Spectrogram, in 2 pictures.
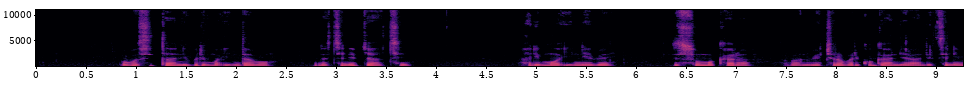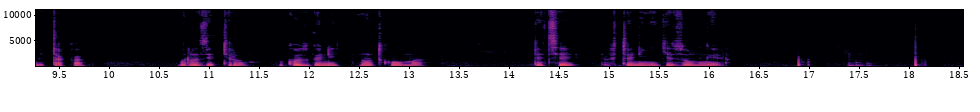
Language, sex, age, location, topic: Kinyarwanda, male, 18-24, Kigali, finance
